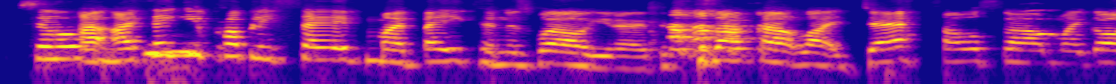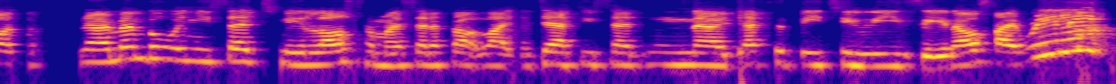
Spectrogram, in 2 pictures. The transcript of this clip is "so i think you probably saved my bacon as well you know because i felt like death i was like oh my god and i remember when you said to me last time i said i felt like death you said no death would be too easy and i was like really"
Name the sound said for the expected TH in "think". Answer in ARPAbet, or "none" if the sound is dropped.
TH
